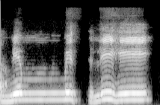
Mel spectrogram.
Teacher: نون ساکن کے بعد میم، تو نون کی آواز یعنی غنہ برقرار رہا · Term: ادغام باغنہ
